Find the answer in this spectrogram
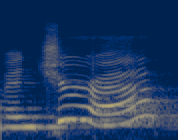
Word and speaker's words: Ventura: And just like me, this next group is from Ventura.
